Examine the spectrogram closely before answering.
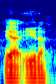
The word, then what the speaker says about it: Yda: Yeah, Ida.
